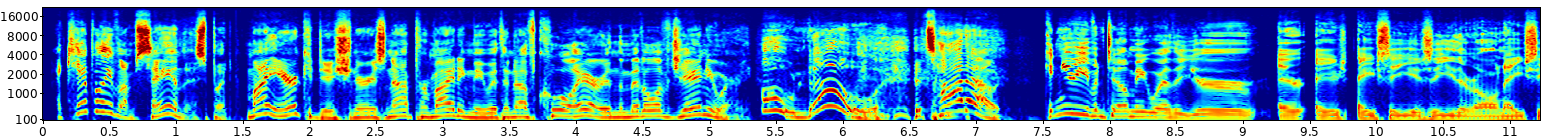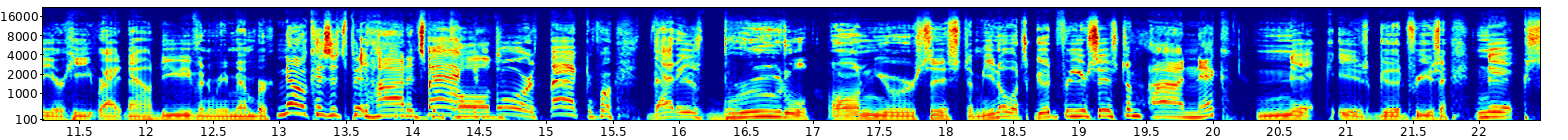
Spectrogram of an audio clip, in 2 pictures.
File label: RADIO AD; nicks plumbing radio ads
